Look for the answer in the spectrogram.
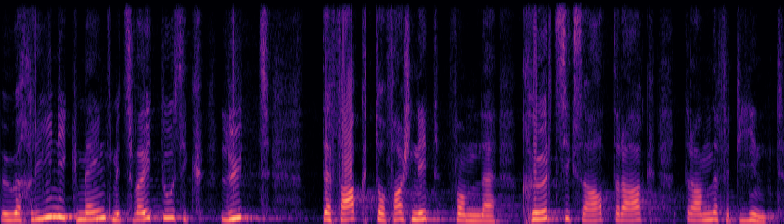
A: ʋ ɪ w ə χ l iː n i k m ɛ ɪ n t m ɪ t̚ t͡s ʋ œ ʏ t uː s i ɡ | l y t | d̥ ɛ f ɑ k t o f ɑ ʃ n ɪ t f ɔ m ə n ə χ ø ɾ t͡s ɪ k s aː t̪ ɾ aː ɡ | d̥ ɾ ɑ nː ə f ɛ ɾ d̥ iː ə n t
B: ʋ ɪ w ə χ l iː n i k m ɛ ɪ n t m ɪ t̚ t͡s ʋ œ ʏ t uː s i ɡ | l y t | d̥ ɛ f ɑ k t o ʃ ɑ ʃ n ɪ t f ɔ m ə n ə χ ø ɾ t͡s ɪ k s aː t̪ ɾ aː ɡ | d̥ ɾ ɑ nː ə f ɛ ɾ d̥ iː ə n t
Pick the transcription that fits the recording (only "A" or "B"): A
